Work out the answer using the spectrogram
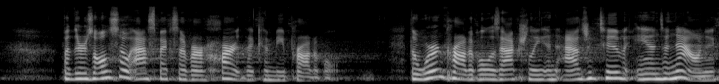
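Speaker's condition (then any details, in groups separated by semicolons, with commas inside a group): Cleft palate; congenital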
